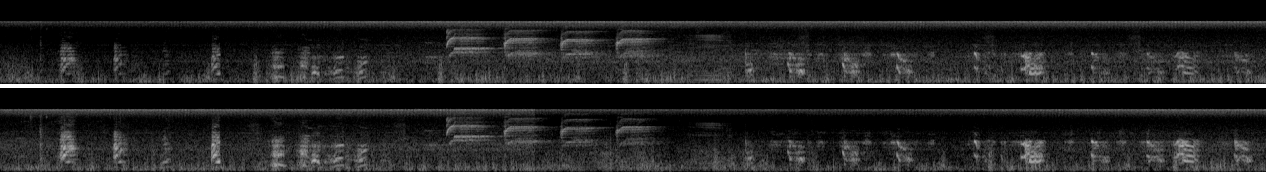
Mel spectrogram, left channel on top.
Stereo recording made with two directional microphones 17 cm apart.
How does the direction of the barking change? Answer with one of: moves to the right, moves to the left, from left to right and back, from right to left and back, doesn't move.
from right to left and back.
